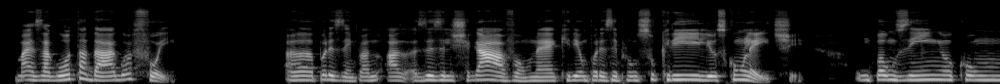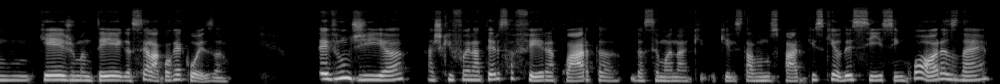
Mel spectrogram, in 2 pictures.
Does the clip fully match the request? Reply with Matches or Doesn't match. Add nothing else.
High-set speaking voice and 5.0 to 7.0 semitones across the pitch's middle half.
Doesn't match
